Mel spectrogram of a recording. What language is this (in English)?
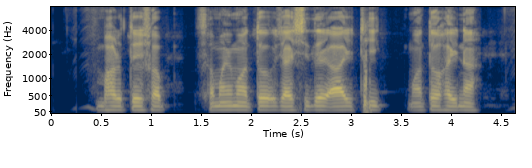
Bangla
